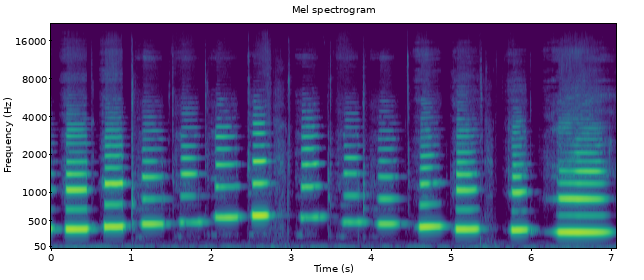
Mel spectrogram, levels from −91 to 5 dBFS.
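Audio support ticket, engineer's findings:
No audible fault found in the sound on review; no component implicated and no further action required.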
